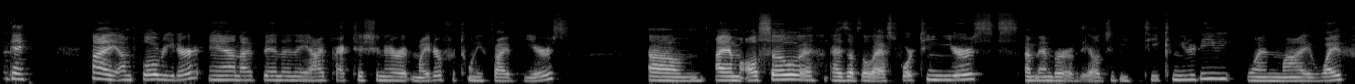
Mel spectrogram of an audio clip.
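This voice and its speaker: Very creaky, low-pitched mature woman. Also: no room sound. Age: middle-aged or older. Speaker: panelist, AI practitioner. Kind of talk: semi-formal spoken self-introduction on a panel. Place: remote video call.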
